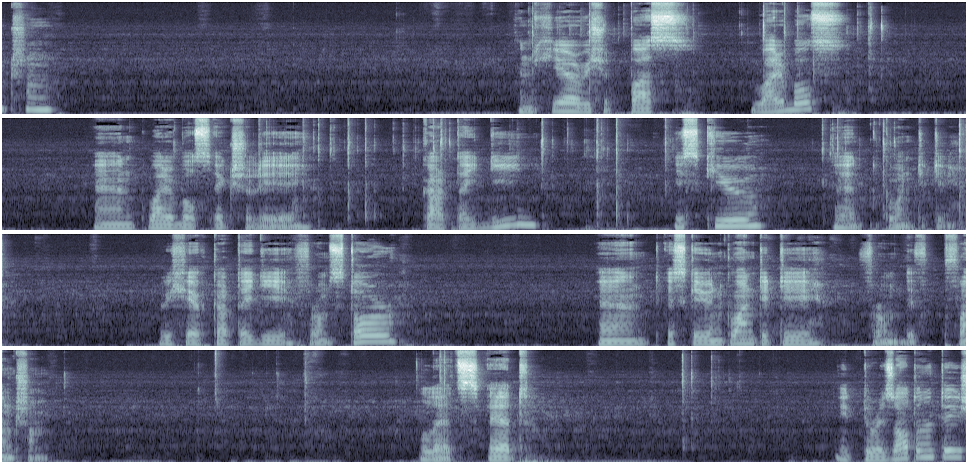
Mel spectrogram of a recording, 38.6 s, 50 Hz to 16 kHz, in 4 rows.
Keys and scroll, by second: 5.6 shift+[, 5.8 shift+Return, 6.7 v, 7.5 Return, 7.9 shift+;, 8.0 shift+space, 8.4 shift+[, 8.6 shift+Return, 12.1 s, 12.5 BackSpace, 12.7 c, 13.5 shift+t, 13.9 shift+Return, 14.6 ,, 14.9 Return, 15.4 s, 16.4 Return, 17.7 q, 18.3 Return, 19.1 ,, 31.5 Left, 33.3 shift+super+c, 34.3 super+c, 35.6 Return.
